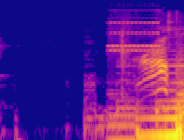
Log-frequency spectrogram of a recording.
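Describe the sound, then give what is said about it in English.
A telephone starts ringing after a moment of silence, its bright electronic tone building louder over the final second and a half, with a voice mixed in under it. It is a call from Grandpa. “Grandpa calls and says Grandma isn't feeling very well.”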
